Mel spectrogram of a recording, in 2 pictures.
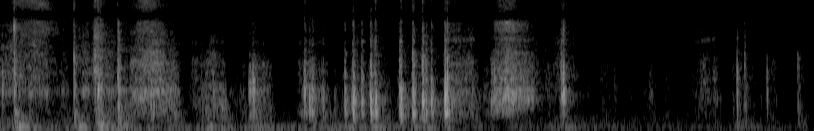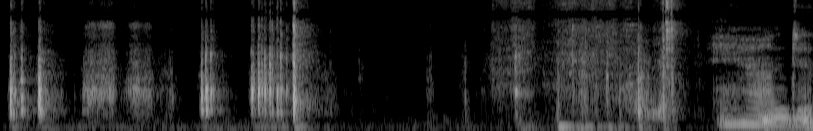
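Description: Scissors cutting out paper from a William Morris folio page, a run of short crisp snips and rustling paper strokes at close range, broken by brief pauses, with a voice speaking at times in between.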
